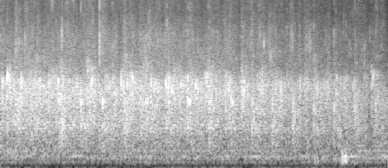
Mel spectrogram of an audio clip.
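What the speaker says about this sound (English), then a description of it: "please join me in another round of applause for Dr." Sustained applause from a conference audience at an award session, a dense steady wash of clapping lasting throughout and slowly easing toward the end.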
